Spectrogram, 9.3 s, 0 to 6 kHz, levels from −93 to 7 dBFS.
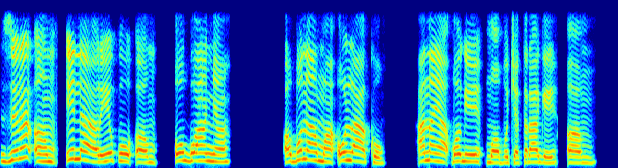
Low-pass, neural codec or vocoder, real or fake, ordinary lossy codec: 5.4 kHz; autoencoder, 48 kHz, 128 numbers a frame, DAC-VAE, trained on Japanese speech; fake; none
